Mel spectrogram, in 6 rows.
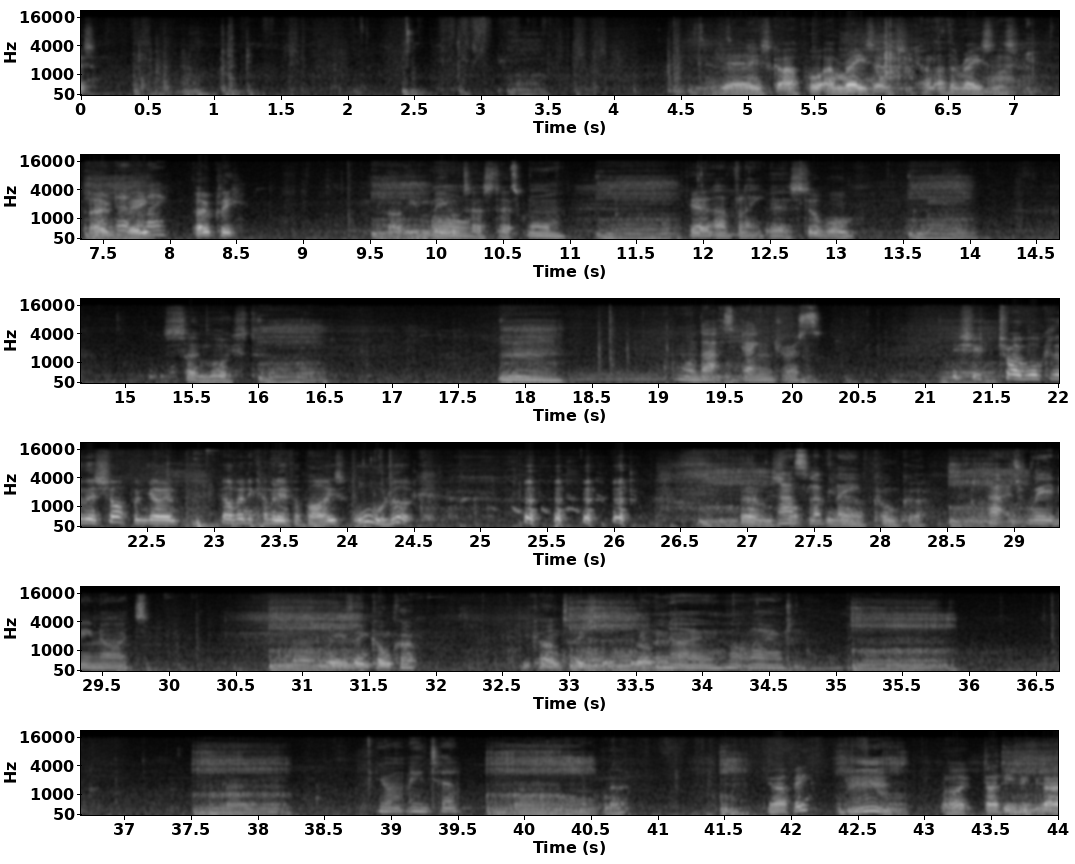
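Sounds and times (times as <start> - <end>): dog grumbling: 5.7 - 8.0, 9.5 - 10.3, 11.1 - 12.0, 13.5 - 14.2, 15.9 - 16.6, 17.8 - 20.1, 26.4 - 29.4, 30.6 - 31.6, 32.7 - 34.0, 34.9 - 36.0, 37.5 - 38.4, 39.7 - 40.8, 41.4 - 44.0.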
